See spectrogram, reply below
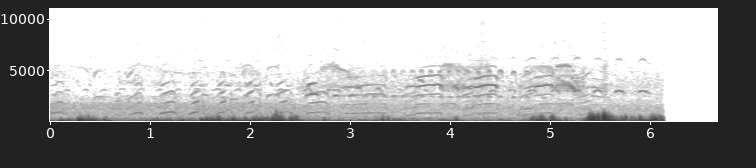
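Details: American oystercatchers on Sedge Island in Ocean County, New Jersey, late August 2018, giving a run of short arched piping whistles, thinning into fainter notes, beneath heavy low wind and surf noise.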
